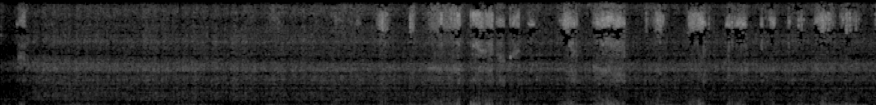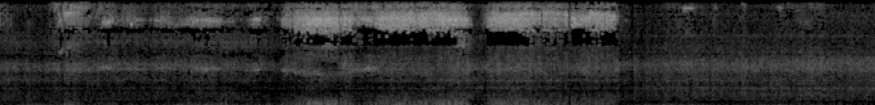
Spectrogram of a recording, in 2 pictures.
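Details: Piezoelectric ultrasonic bone saw with depth marks cutting crestal osteotomies during dental sinus surgery, near the canine root: high-pitched hissing whine in bursts with steady spray noise.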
